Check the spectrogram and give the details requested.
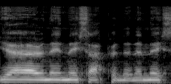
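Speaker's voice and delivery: level, expressionless voice. Imitating a manager's press conferences: monotone Liam Manning impression. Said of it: "but it was just so monotone".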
